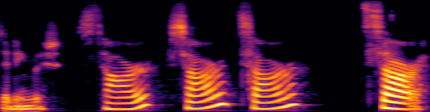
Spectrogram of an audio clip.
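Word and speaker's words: цар: Tsar? Tsar? Tsar. I think TS, right? Tsar. That's pretty much how you pronounce t. Kind of a combination of t and s.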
